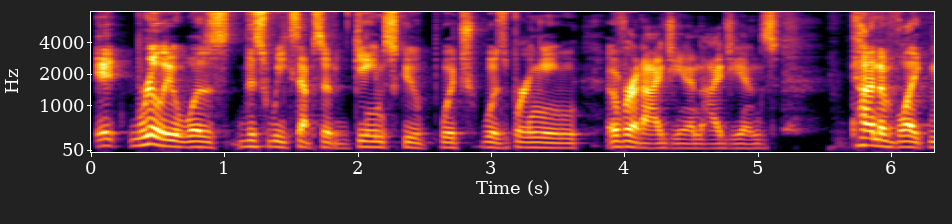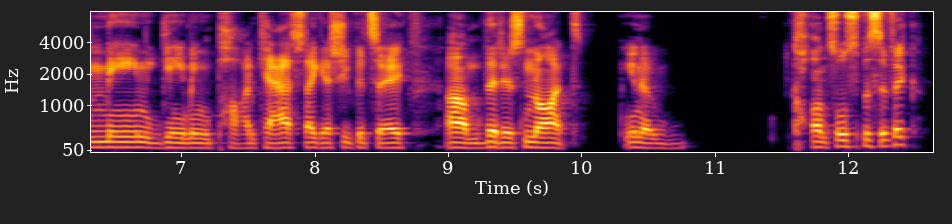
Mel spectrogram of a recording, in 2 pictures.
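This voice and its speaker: A man with a somewhat low voice, a little raspy from a cold, hosting a casual gaming podcast. He rambles loosely, swears freely and fills his talk with ums and likes. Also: steady tone, normal speed. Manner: loose, rambling and profane, many fillers. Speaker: podcast host.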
